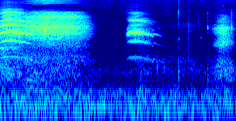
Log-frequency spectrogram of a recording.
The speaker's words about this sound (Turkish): sevgili kuşlar birazcık daha sessiz konuşursanız ikinci podcast bölümümü çekiyorum.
